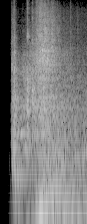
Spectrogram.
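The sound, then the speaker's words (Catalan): A truck engine starts abruptly out of silence, catching with a burst and then settling into a steady, rumbling run. “Mentrestant, els pallassos acaben de preparar el camió i comencen el seu viatge.”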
